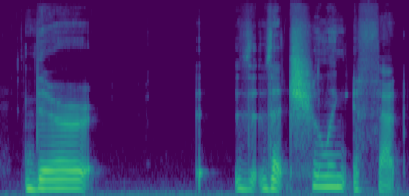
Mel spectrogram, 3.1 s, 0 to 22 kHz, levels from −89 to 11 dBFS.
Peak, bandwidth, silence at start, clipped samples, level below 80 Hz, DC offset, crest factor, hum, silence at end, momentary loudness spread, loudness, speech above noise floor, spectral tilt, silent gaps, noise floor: -6 dBFS; 19.5 kHz; 0.2 s; under 0.1%; -54 dBFS; under 0.1%; 16 dB; none; 0.1 s; 20 LU; -22 LUFS; 32 dB; -5 dB/octave; none; -53 dBFS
